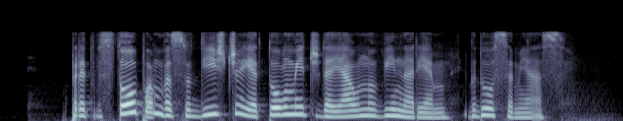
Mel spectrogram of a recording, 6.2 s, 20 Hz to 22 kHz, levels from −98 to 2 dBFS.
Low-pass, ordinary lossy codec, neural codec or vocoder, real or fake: 7.2 kHz; none; codec, 16 kHz, 8 kbps, FunCodec, trained on LibriTTS, 25 frames a second; fake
